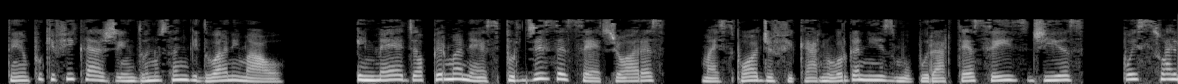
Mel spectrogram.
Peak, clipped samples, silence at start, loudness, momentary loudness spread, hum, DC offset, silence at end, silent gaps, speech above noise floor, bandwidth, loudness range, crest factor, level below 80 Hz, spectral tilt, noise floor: -2 dBFS; under 0.1%; 0.1 s; -17 LUFS; 7 LU; none; under 0.1%; 0 s; 2.86-3.55 s, 6.70-7.00 s, 10.88-11.20 s; over 74 dB; 8.8 kHz; 3 LU; 14 dB; -54 dBFS; -6 dB/octave; under -90 dBFS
